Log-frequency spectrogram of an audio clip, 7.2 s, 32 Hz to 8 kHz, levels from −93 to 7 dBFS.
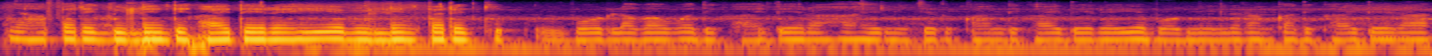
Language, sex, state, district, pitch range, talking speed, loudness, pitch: Hindi, female, Uttar Pradesh, Jyotiba Phule Nagar, 155-165 Hz, 260 wpm, -18 LUFS, 160 Hz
